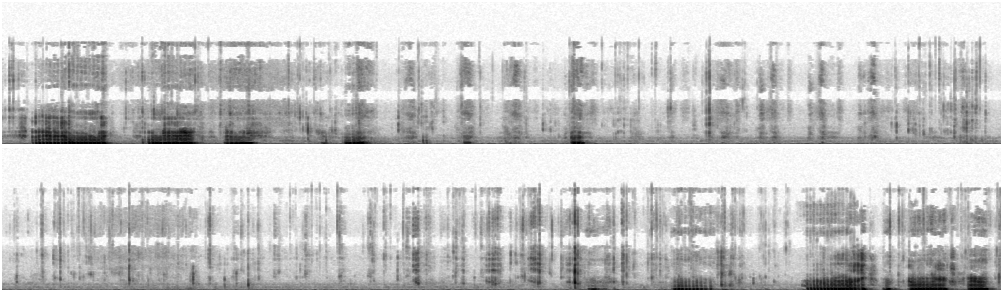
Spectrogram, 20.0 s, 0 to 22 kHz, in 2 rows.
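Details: A 19-week-old Chihuahua puppy chewing, with short, low, throaty growling bursts at the start and again near the end, separated by a long stretch of quiet crunching and gnawing indoors.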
